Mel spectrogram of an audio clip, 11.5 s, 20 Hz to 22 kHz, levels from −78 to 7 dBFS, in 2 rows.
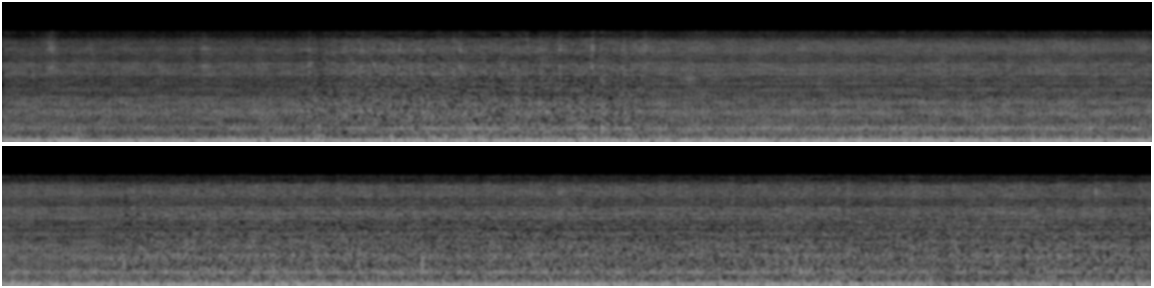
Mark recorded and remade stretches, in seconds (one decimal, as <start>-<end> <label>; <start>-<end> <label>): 0.0-1.5 remade; 1.5-3.2 recorded; 3.2-6.3 remade; 6.3-11.5 recorded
